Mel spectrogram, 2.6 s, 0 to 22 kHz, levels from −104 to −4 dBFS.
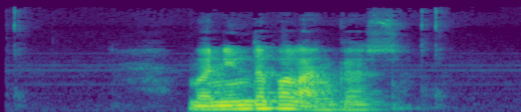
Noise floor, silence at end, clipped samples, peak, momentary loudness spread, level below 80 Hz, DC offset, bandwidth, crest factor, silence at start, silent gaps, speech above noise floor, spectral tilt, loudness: -68 dBFS; 0.65 s; under 0.1%; -4 dBFS; 17 LU; -58 dBFS; under 0.1%; 15.5 kHz; 18 dB; 0.95 s; none; 49 dB; -6.5 dB/octave; -19 LUFS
